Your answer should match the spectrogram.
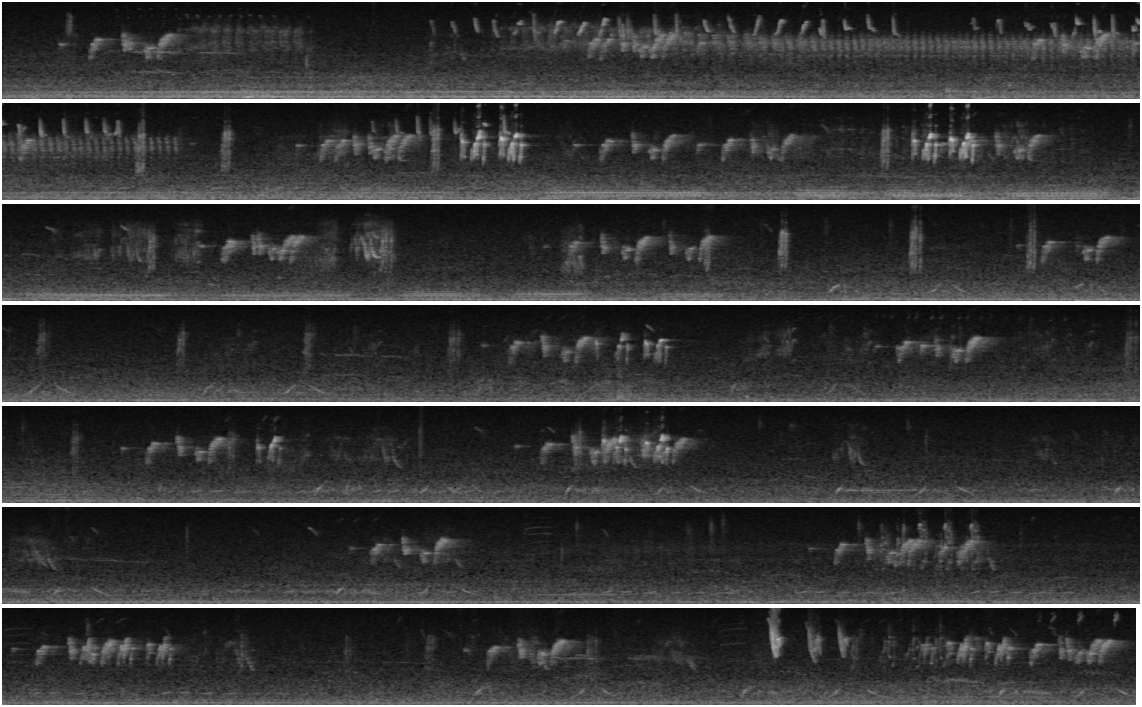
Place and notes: markala morning birds along the river Niger, between some gardens.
